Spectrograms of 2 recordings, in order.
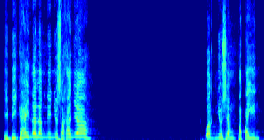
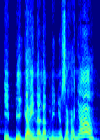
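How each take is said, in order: First: Put-on high, pleading cry to spare the child; desperate plea. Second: Said in the usual way. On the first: True mother begging King Solomon to spare her baby, high and desperate. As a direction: beg the king to let the baby live.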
